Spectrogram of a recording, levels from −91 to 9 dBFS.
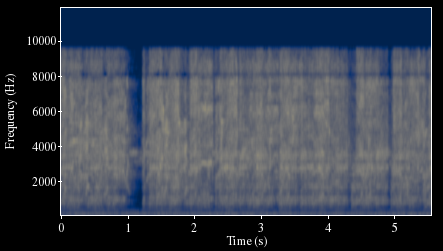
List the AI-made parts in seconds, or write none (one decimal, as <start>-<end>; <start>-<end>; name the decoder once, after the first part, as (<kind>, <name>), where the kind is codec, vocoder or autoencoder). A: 4.4-5.6 (vocoder, Vocos)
